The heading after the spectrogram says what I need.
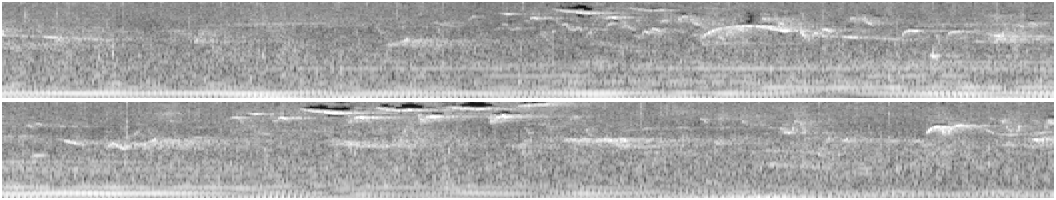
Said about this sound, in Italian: e dell'erba e della vita che vive all'interno di questo bosco. il fluire dell'acqua.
